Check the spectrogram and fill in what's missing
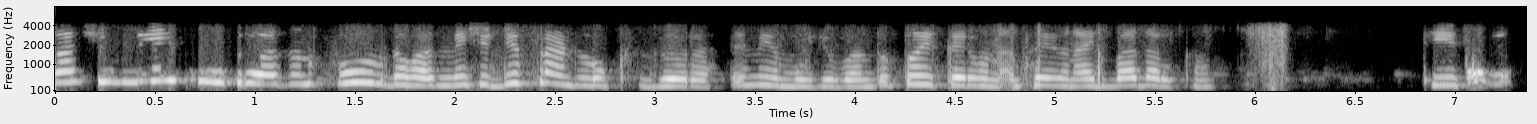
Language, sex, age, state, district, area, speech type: Kashmiri, female, 30-45, Jammu and Kashmir, Budgam, rural, conversation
